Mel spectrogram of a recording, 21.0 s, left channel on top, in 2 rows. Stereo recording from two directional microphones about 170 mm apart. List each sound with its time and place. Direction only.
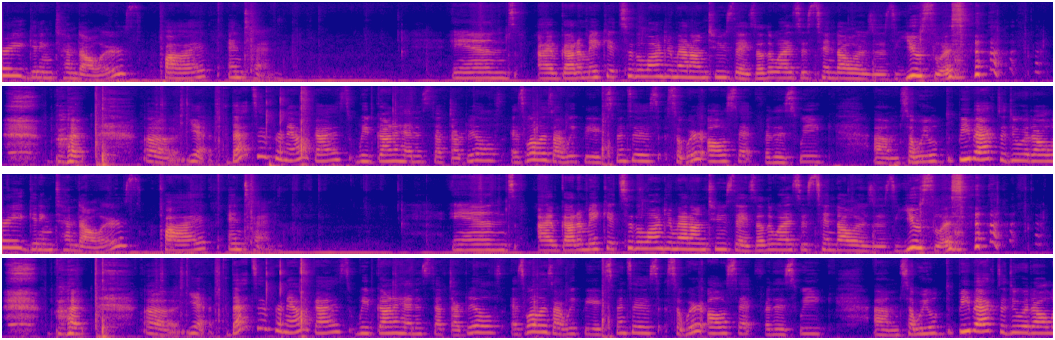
0.0 s speech: 35° right (ahead or behind)
4.5 s speech: 25° right (ahead or behind)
